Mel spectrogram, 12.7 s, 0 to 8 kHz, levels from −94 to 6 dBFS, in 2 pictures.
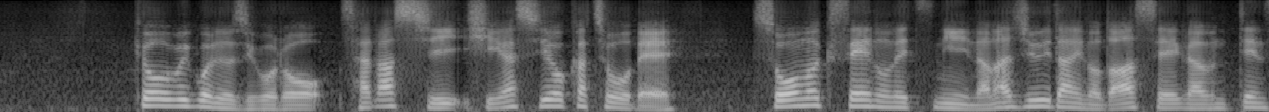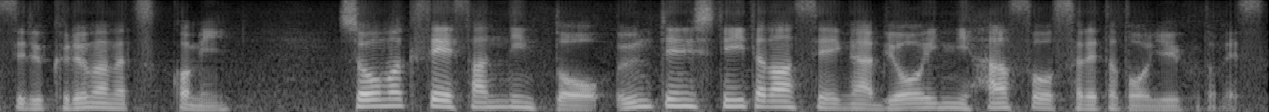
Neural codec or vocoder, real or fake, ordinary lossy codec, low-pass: codec, 16 kHz, 0.3 kbps, FocalCodec; fake; none; none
